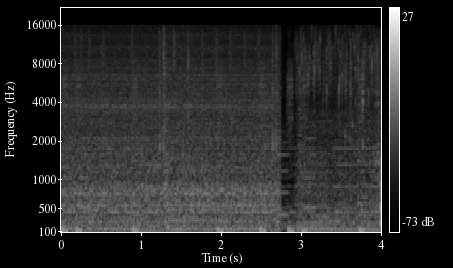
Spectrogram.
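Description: A stainless steel pot of meat pepper soup boiling on a gas stove: a steady bubbling hiss with irregular low thumps, broken off briefly near the three-second mark.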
